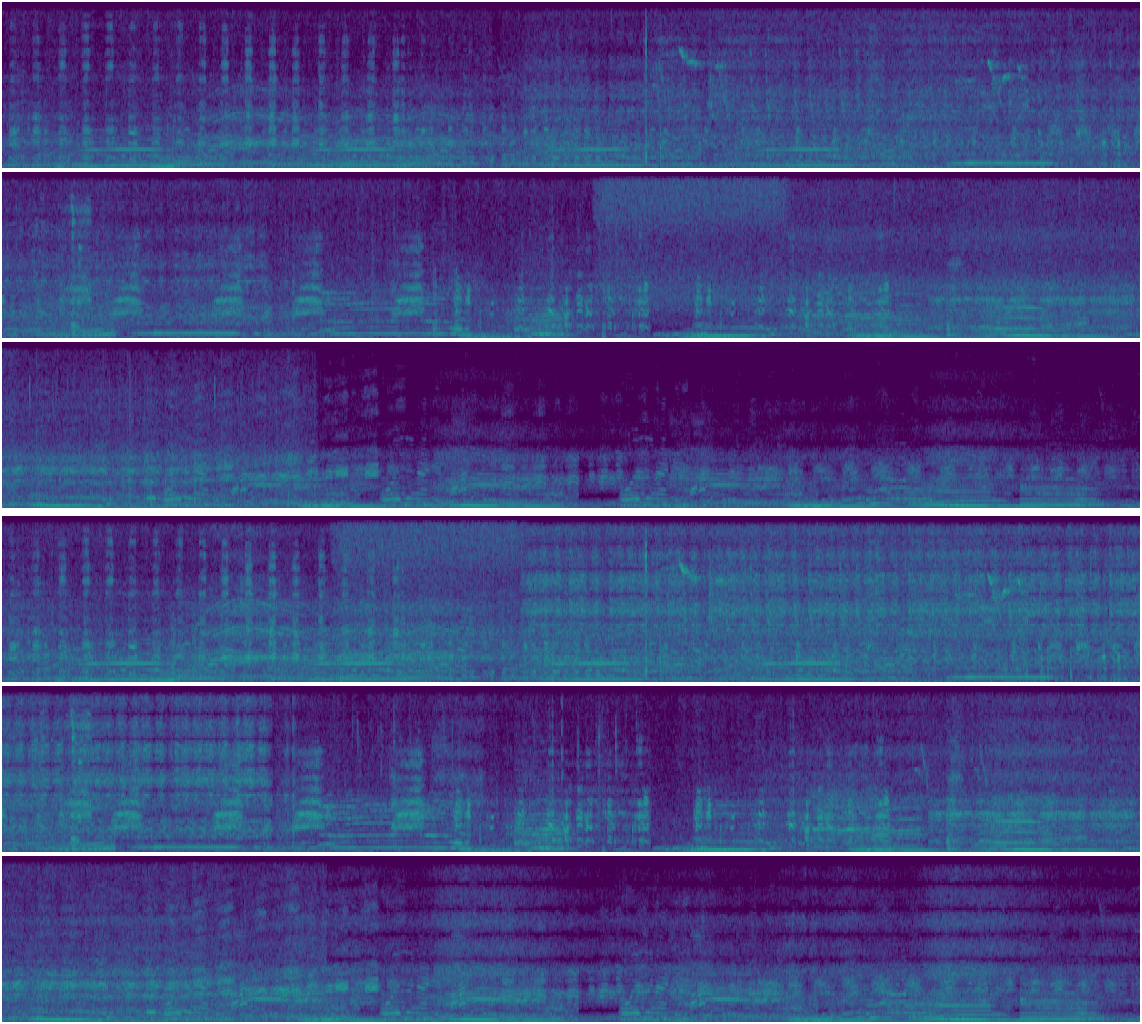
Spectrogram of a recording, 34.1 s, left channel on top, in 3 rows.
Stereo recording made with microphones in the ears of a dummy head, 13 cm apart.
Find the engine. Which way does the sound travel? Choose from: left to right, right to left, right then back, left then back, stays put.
stays put.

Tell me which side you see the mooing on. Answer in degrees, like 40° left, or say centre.
40° right.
